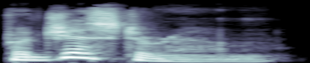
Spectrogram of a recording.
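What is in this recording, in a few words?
"progesterone", British English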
